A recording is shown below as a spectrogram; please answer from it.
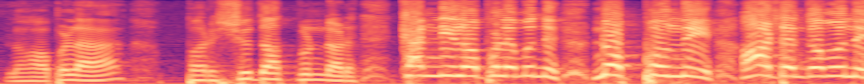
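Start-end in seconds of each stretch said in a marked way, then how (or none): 1.8-2.8 shouted, high-pitched sermon lines; full-force preaching. Acted. Preaching climax. 3.0-4.3 నొప్పి and ఆటంకం hit high and loud; pressed hard. Retold or imitated. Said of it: "వీటిని మాత్రం ఒత్తి పలుకుతూ".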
